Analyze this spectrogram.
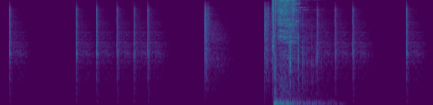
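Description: Soft menu clicks tick repeatedly.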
